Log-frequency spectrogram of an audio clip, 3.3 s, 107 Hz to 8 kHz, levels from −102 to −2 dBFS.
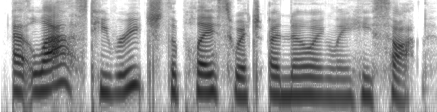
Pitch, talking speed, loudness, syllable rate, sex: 220 Hz, 185 wpm, -23 LUFS, 5.2 syllables/s, female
